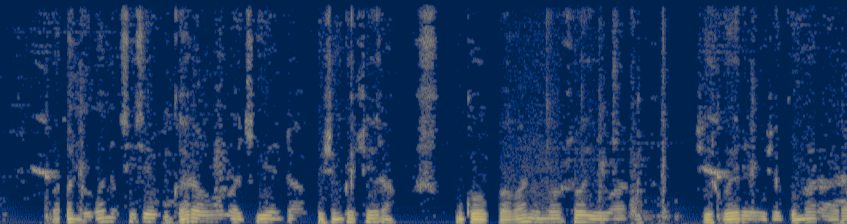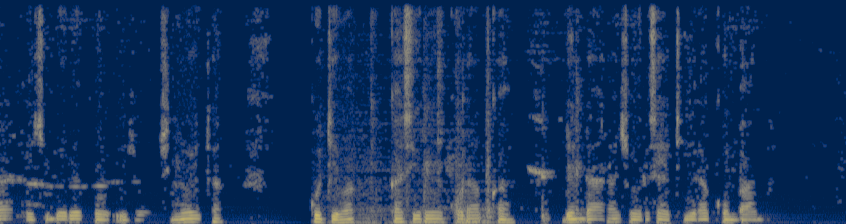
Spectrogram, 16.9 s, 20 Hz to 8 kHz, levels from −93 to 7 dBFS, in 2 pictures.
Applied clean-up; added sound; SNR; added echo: classical method spectral subtraction.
